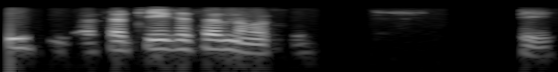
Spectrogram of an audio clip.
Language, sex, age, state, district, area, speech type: Hindi, male, 30-45, Uttar Pradesh, Azamgarh, rural, conversation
